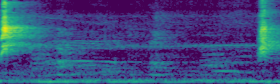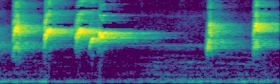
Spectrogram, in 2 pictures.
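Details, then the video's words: Agitated Sooty-headed Bulbul giving sharp, bright chirps after a quiet start, each clipped note trailing into a short falling whistle, then grouped in quick bursts of two and three. "KUTILANG NGAMUK PARAH"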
